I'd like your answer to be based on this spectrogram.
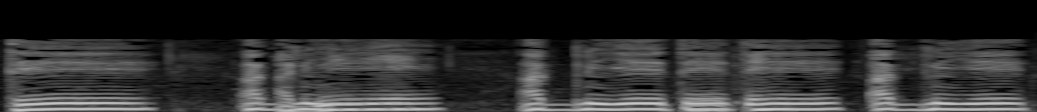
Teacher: But the standard way of chanting, you can find a pause invariably given, a very short pause, to indicate that you are not supposed to club them, a sandhi is not being formed. Although according to modern classical Sanskrit, sandhi is possible because dirgha swara followed by another swara. · Term: slight pause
